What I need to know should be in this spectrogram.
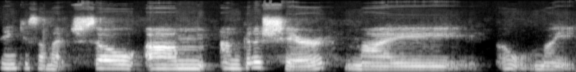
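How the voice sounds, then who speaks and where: Very slowly, a woman speaks at medium pitch with lively intonation. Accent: Quebec. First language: French. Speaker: investment analyst. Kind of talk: conference presentation. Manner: hesitant, many fillers.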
